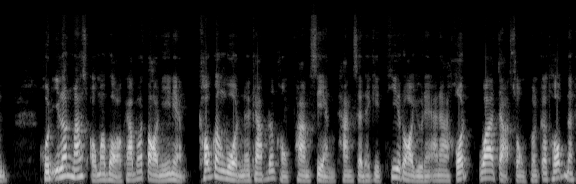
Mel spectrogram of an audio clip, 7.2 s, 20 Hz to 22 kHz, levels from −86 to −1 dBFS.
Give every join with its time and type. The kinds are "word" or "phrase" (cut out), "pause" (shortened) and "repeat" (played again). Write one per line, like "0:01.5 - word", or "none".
0:02.4 - pause
0:05.9 - pause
